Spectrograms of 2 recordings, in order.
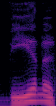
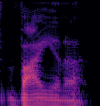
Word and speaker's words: Vienna: Now, here in Georgia, we have Vienna, Georgia, home of the Vienna sausage, except it's Vienna.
